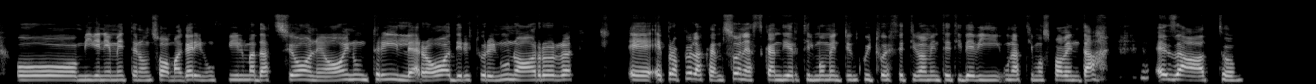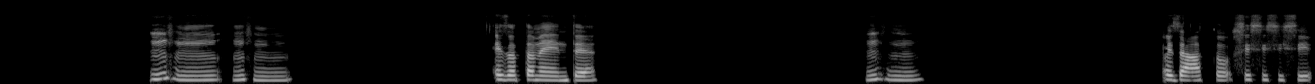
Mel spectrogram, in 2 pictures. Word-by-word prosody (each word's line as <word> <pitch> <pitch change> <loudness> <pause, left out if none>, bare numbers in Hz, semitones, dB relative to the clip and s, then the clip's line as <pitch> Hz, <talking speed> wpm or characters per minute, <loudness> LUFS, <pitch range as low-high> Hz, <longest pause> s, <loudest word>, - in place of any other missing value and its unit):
O 205 0 +4
mi 200 0 -1
viene 200 0 +2
in 200 - +1
mente, 205 0 -2
non 190 0 -3
so, 205 -1 +2
magari 200 +3 +3
in 195 - -6
un 195 - -8
film 215 -1 -1
d'azione 205 0 +1
o 190 +4 +3
in 225 - +1
un 225 -2 -1
thriller 220 -6 +2
o 195 +4 +4
addirittura 205 -1 +1
in 190 - -2
un 230 0 -1
horror, 215 +1 +3 0.5
è 205 -2 +3
è 220 - +1
proprio 245 +2 +1
la 230 -3 +3
canzone 210 +3 +1
a 200 - +2
scandirti 210 +1 0
il 200 - -2
momento 210 -1 -1
in 210 - -3
cui 220 -2 -4
tu 215 - -5
effettivamente 205 -1 -1
ti 205 - -8
devi 200 -1 0
un 215 - -5
attimo 210 -1 -2
spaventa 200 -1 +2 0.6
Esatto. 200 -4 +2 2.3
Mh-mh, 210 -5 -4
mh-mh. 195 -2 -8 2.0
Esattamente. 205 -3 0 2.7
Mh-mh. 210 -1 -7 2.4
Esatto, 195 -2 0
sì, 220 - -7
sì, 215 0 -8
sì, 205 0 -10
sì. 195 0 -7
205 Hz, 110 wpm, -23 LUFS, 200-215 Hz, 2.7 s, O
